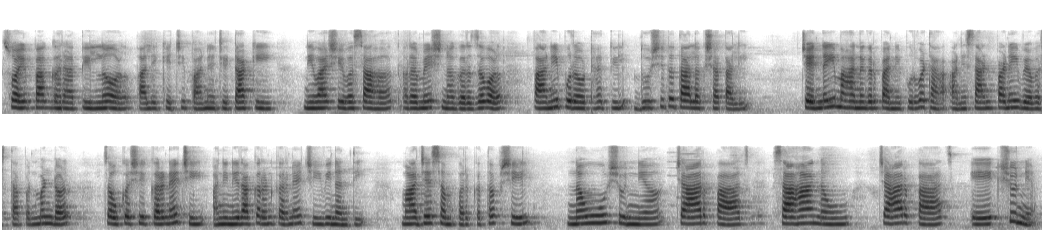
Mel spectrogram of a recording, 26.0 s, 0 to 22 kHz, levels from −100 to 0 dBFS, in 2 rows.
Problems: constant background noise, continuous background conversations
